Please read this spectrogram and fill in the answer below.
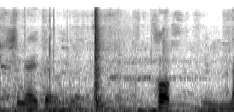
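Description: Men's voices talking, with one sharp click about a second in, most likely the damaged bonnet of a Daewoo Nexia being pressed down onto its latch.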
